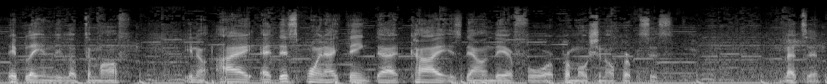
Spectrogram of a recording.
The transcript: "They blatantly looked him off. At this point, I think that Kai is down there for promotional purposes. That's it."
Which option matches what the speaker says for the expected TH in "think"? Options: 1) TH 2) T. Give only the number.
1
